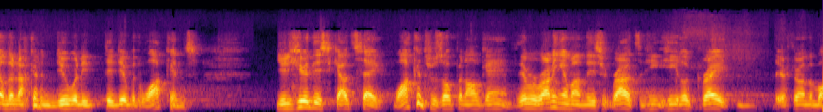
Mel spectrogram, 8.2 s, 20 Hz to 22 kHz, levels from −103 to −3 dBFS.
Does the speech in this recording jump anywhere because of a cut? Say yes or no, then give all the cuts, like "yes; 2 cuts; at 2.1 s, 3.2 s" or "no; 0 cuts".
no; 0 cuts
